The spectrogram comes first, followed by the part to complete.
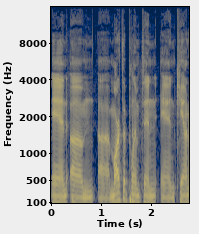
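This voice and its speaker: In a very clean recording with a silent background, a man speaks at a fairly slow pace and a fairly low pitch. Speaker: comedian. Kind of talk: casual chat. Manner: animated.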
